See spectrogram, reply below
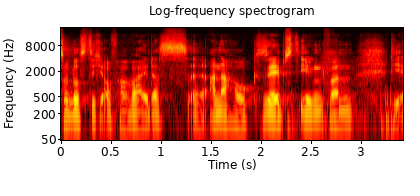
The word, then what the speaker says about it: Anne Haug: Ich weiß inzwischen auch alle Aussprachen von Anne Haug, die bei uns Anne Haug heißt. – Anne Haug? – Im Englischen, das kennen wir auch schon länger. – Annie Haug. – Im Französischen Anorg. Anorg.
